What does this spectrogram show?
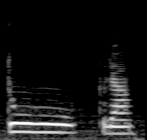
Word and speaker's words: туфля: Туфля. Ударение на первый слог.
